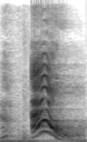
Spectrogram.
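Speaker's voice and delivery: high, loud pained ow; sharp yelp of pain. Real, not acted. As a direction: yelp as the iron burns you. Just burned her finger.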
